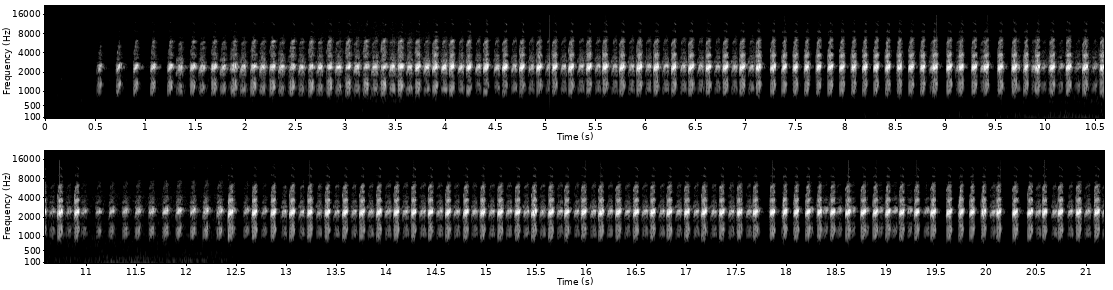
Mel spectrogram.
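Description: An Oriental tree frog calls in a fast, steady run of sharp, nasal clicks that continues without a break.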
